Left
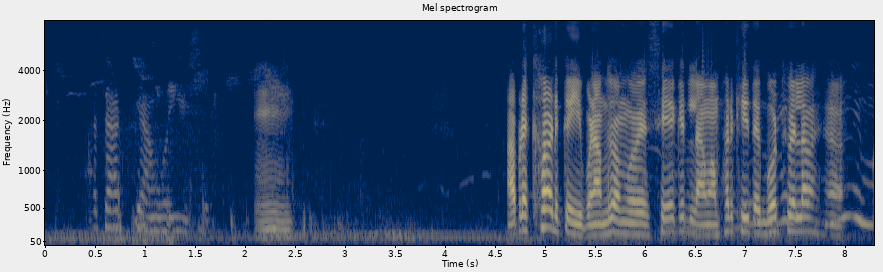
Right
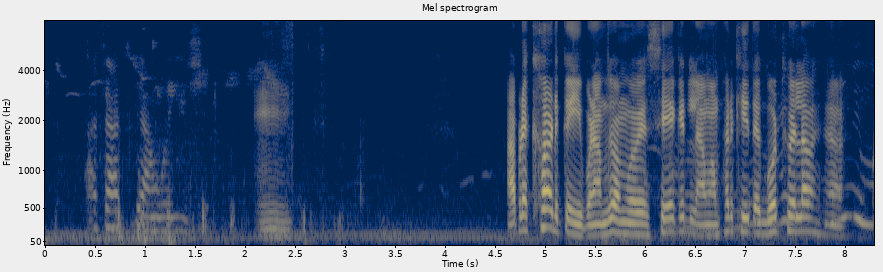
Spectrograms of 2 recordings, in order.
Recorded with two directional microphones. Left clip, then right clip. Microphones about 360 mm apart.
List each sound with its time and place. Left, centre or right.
0.6 s speech: centre
2.0 s speech: centre
4.6 s speech: centre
